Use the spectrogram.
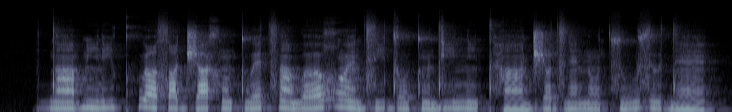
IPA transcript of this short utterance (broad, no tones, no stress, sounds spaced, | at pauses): d ã ɓ ĩ ɾ i kʷʰ i sˤ ɛ d͡ʒ a x õ tʷ ɛ t͡s ã w ʌ ʁʷ ɛ̃ d͡z i d o tʷ ɛ̃ d i n ĩ t̪ʰ ã d͡ʒ ʌ d͡z ɛ̃ n õ t͡s u z ɯ d ɛ̃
